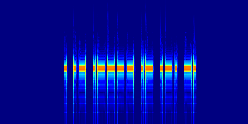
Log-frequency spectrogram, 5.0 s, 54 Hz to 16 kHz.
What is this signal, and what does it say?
Morse code, heard as a keyed tone, about 25 wpm, 700 Hz. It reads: EA1ARN
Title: DXCC-100 Call Signs - 6 Characters - 25wpm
